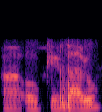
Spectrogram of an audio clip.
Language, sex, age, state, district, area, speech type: Gujarati, male, 18-30, Gujarat, Ahmedabad, urban, conversation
